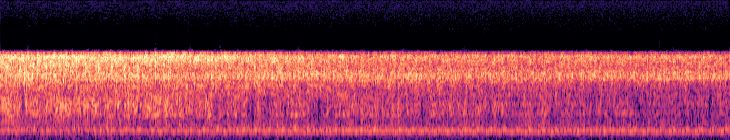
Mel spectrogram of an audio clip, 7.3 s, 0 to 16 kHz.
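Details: 1994 Toyota 4Runner, 3.0L V6, after a top-end rebuild: steady, even idle with a smooth unbroken drone and no knocks or misses; normal, healthy idle.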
